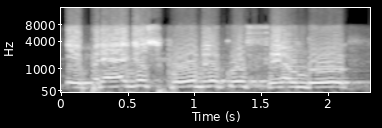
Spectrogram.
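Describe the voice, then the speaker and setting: A man's voice: a little high, little pitch movement, slow, rough recording. A young man playing a formal radio news announcer, reading scripted narration.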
